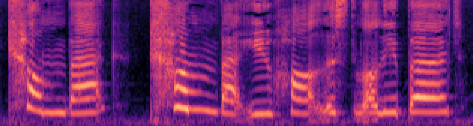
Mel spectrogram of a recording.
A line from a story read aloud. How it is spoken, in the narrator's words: he cried into the phone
